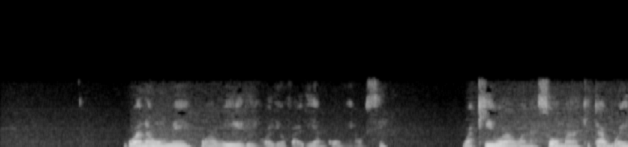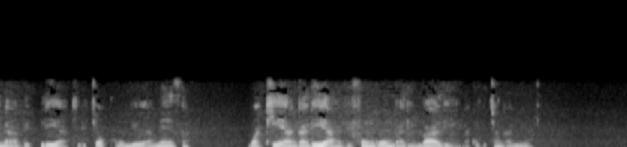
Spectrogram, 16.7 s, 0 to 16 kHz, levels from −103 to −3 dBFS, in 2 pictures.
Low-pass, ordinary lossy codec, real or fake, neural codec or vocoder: 7.2 kHz; MP3, 48 kbps; real; none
